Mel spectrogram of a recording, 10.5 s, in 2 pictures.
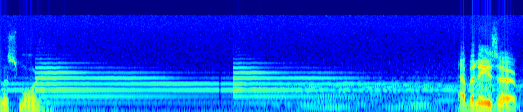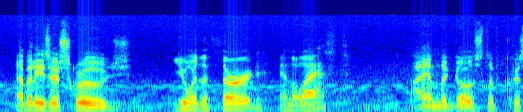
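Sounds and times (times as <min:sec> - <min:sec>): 
speech: 0:00.0 - 0:00.6, 0:04.6 - 0:10.4
steeple bell ringing: 0:00.0 - 0:05.9.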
